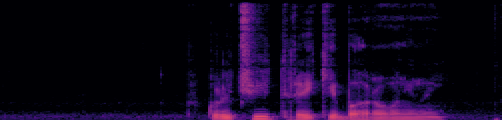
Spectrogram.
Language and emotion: Russian, sad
